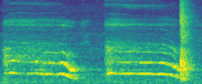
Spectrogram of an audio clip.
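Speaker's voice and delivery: very high, soft, laughing "oh"; excited cheering. Retold or imitated.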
